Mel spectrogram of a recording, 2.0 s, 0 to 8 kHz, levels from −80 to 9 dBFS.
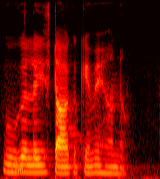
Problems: none marked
